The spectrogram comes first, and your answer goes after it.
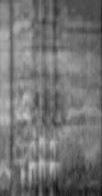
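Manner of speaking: unvoiced wheezing laugh; breathy high laugh. Real, not acted. Vlogger mocking paid patch, wheezing laugh.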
